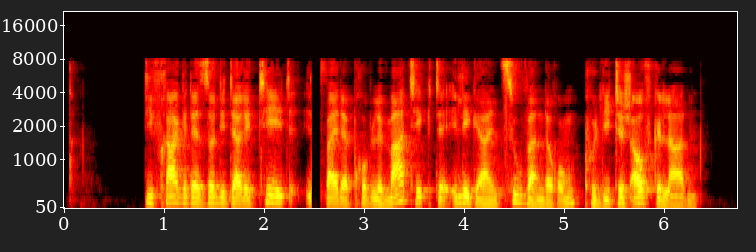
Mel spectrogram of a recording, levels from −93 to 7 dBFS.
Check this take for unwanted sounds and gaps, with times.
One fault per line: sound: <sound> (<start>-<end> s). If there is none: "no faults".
sound: dropout (2.5-2.6 s)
